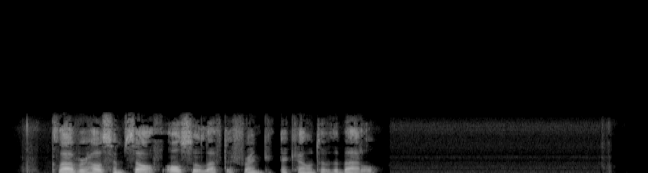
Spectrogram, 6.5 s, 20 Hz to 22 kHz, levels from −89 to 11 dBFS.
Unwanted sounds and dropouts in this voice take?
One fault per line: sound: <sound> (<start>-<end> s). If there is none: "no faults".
no faults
